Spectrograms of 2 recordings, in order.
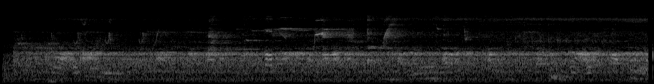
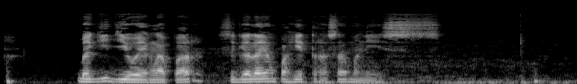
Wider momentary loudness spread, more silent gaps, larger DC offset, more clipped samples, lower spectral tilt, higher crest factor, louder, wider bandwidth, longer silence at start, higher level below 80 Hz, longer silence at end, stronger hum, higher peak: second, 7 LU vs 23 LU; neither; neither; neither; second, -0.5 dB/octave vs -4.5 dB/octave; about the same, 18 dB vs 20 dB; second, -39 LUFS vs -22 LUFS; first, 15.5 kHz vs 11.5 kHz; about the same, 0 s vs 0.05 s; second, under -90 dBFS vs -46 dBFS; about the same, 0.05 s vs 0.05 s; neither; second, -22 dBFS vs -4 dBFS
